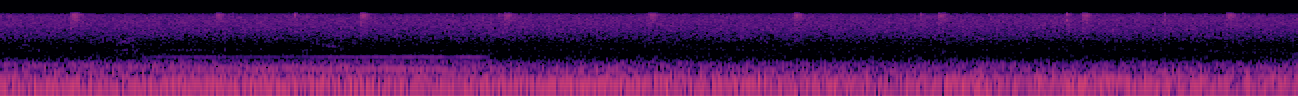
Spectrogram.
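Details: Steady low rumble and engine-like hum fill the recording, with faint tonal lines early on and no animal voice.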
